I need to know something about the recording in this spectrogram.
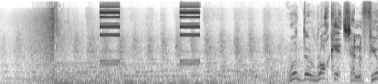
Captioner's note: beep, beep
